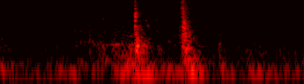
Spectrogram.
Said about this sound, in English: He opens the car door and vomits.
